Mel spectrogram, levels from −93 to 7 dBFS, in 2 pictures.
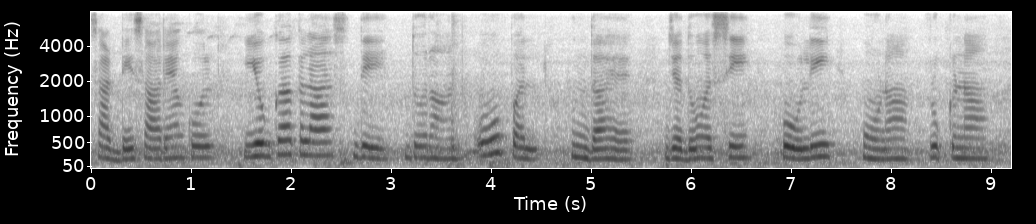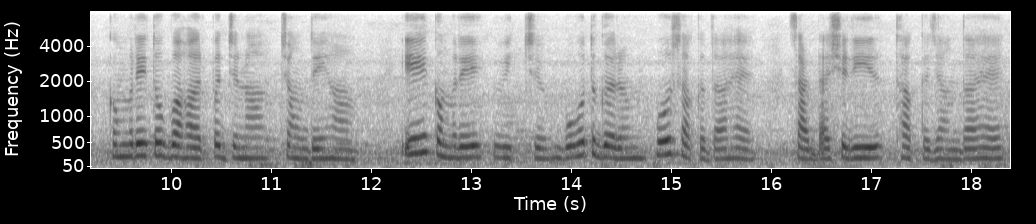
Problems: none marked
